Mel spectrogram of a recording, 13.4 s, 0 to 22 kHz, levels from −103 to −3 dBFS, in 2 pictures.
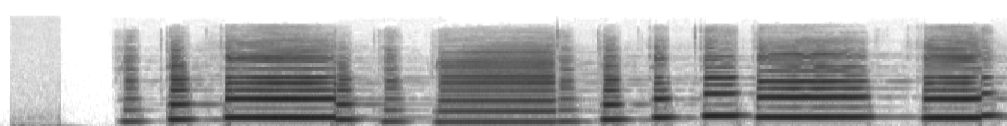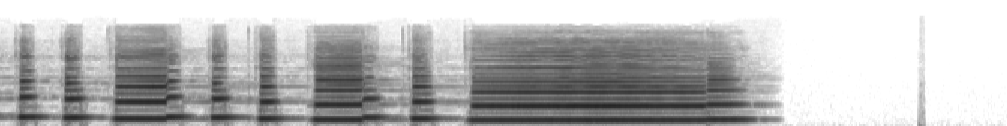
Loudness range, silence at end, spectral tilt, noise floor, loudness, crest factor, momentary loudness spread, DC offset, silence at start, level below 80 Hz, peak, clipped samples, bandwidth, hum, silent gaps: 2 LU; 1.65 s; -5 dB/octave; -87 dBFS; -22 LUFS; 14 dB; 10 LU; under 0.1%; 0.8 s; -66 dBFS; -8 dBFS; under 0.1%; 9.6 kHz; none; none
